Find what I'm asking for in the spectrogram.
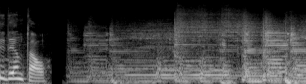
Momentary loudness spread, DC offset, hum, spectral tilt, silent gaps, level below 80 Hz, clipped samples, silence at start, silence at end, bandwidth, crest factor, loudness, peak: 15 LU; under 0.1%; none; -5 dB/octave; 0.52-0.61 s; -34 dBFS; under 0.1%; 0 s; 0 s; 17 kHz; 18 dB; -21 LUFS; -2 dBFS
